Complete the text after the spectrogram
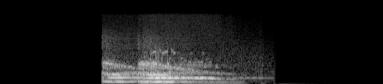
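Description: A spaceship swoops past with a whooshing sound.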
